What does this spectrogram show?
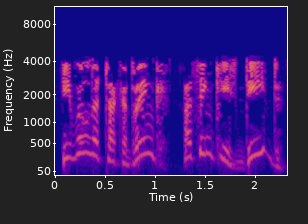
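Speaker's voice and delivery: high-pitched alarmed Scots cry; yelling. A narrator's reading. Wife reporting her husband's refusal to the men, alarmed yell. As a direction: raise the alarm loudly. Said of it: "she yelled".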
